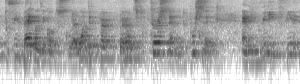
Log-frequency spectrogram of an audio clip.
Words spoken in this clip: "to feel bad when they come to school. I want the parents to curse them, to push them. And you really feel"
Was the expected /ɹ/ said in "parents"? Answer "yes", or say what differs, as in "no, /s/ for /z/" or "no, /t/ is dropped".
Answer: no, /w/ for /ɹ/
